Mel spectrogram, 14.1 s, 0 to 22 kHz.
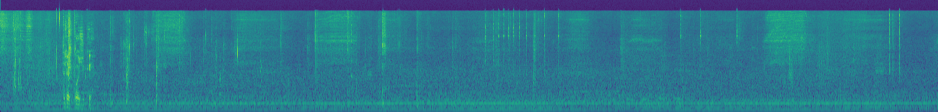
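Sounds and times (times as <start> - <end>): low engine hum: 0.0 - 14.0
light clicks: 7.2 - 8.5.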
